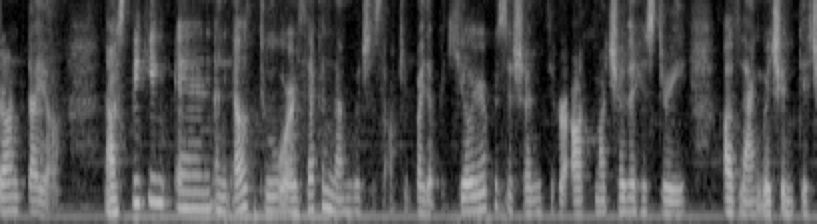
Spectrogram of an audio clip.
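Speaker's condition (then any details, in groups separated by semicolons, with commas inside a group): No condition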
